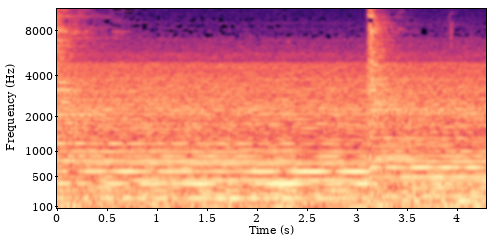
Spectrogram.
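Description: Electric guitar chord ringing out, the big G chord of a chorus progression, with another strum about three seconds in.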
